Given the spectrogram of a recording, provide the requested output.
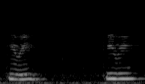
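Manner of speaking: high, rising Kiwi; high call to bird. Shown as a demonstration. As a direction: sing the name up high. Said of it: "you say kiwi".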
